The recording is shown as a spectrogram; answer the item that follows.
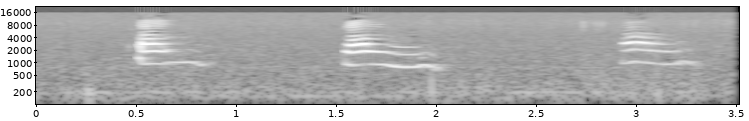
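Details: Bengal kitten named Dilly meowing in her new home, three separate harmonic meows about a second apart, each starting high and sliding down, the last softer; quiet room with a low background hum.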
